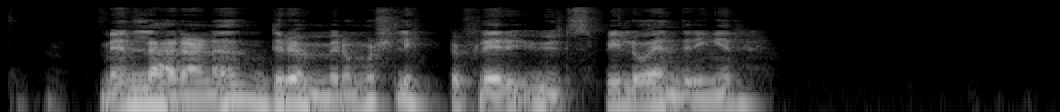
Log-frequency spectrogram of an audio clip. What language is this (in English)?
Norwegian Bokmål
